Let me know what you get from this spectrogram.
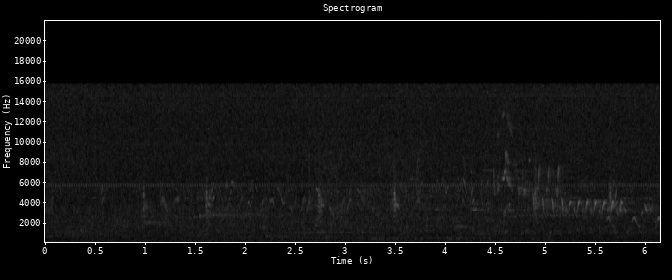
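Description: Small birds chirping faintly, with a rapid run of chips near the end, over a steady low background rumble.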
